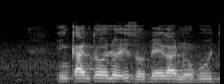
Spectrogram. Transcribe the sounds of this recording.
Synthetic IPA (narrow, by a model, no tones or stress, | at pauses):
iŋkʼantʼɔlɔizɔɓɛk̬anok̬uːtʰʼ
